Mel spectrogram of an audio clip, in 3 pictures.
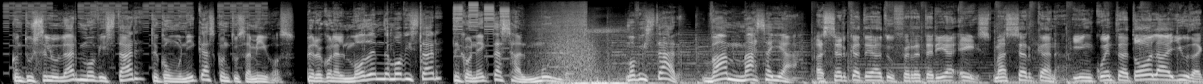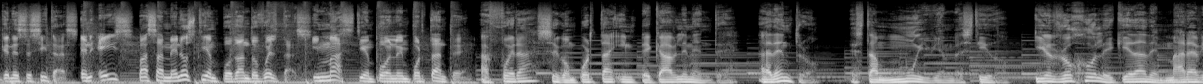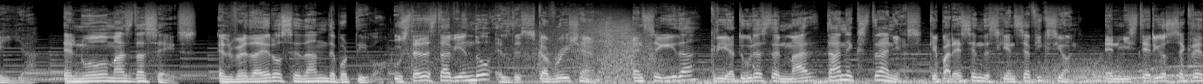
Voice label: Commercial Spanish

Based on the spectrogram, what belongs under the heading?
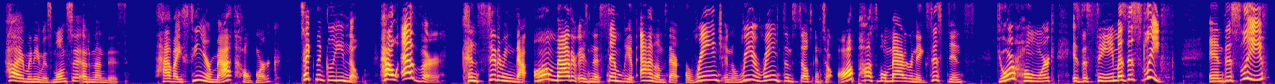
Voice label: Animation

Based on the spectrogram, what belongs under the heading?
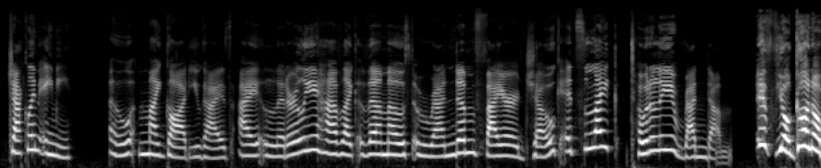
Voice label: Female Animation

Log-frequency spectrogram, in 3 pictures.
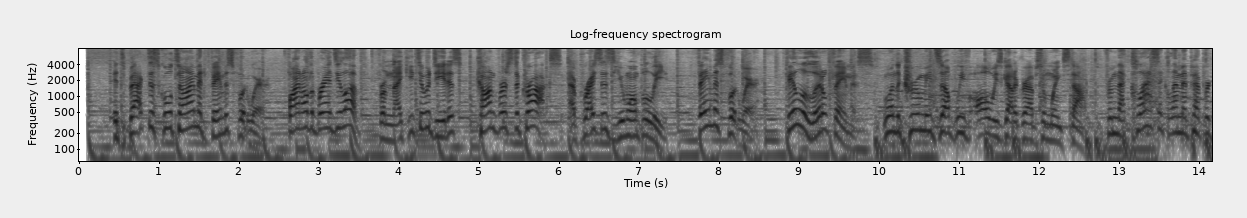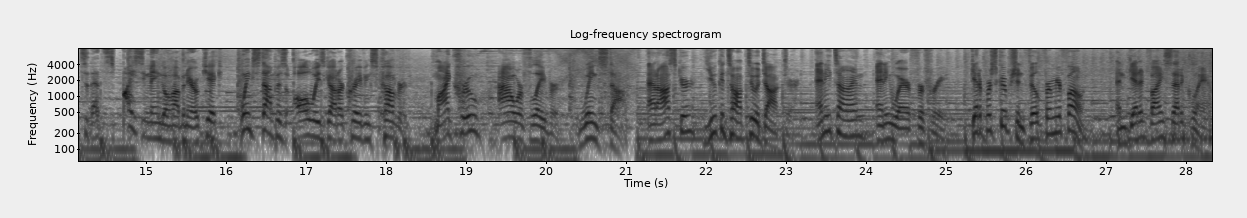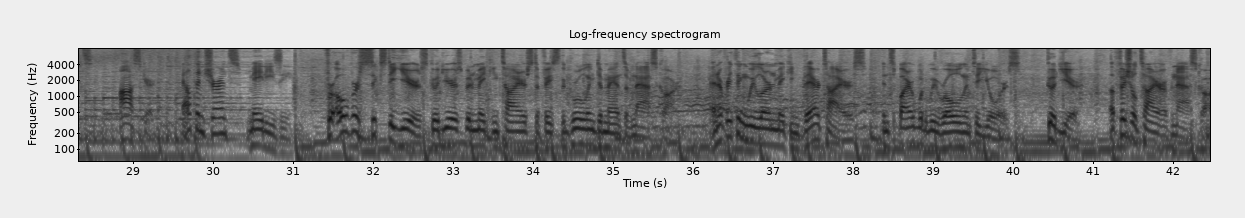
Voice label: Commercial

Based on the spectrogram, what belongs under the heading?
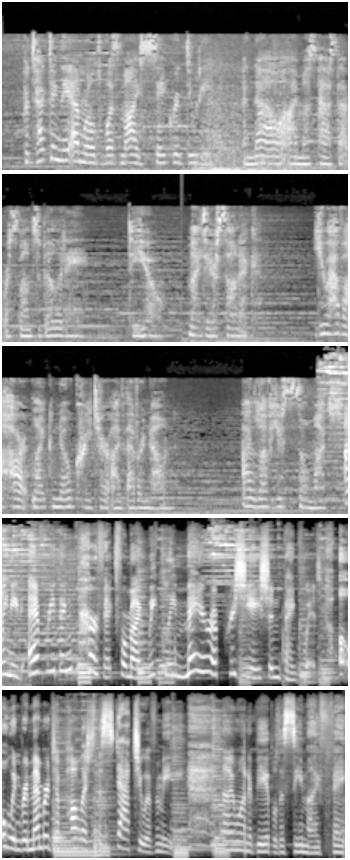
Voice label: Animation

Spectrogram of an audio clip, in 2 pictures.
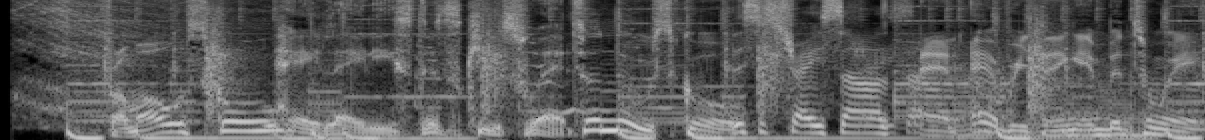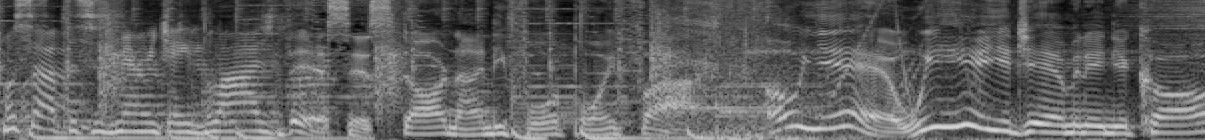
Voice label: Urban AC

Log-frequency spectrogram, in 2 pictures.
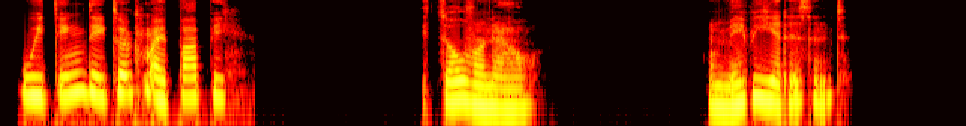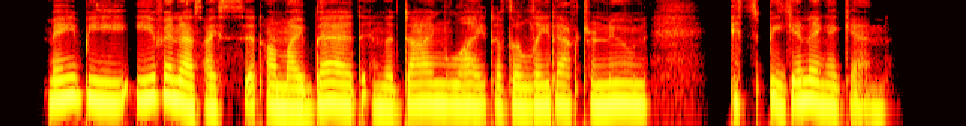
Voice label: Narration

